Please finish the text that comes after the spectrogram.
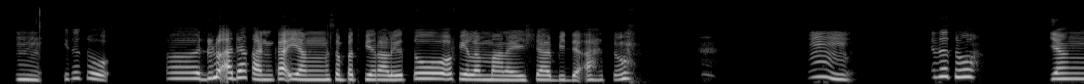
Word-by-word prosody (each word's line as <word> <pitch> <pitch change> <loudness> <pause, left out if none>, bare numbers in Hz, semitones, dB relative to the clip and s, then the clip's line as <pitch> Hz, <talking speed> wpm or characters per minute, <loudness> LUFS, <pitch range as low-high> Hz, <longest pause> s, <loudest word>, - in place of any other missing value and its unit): Mmm, 225 -3 0 0.2
itu 275 +4 -9
tuh, 255 -6 -2 0.6
eee, 275 0 -1
dulu 325 +3 +5
ada 310 +3 +4
kan, 225 -5 +1
Kak, 250 +2 +4
yang 220 -1 +2
sempat 230 -1 0
viral 220 -2 +1
itu 255 +3 +2
film 225 -3 +2
Malaysia, 205 0 0
Bidaah 205 +1 -5
tuh. 245 +6 -2 1.8
Mmm, 305 -10 -3 0.8
itu 360 +2 -1
tuh, 345 +1 +3 0.8
yang 260 0 +2
230 Hz, 110 wpm, -23 LUFS, 215-270 Hz, 1.8 s, dulu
